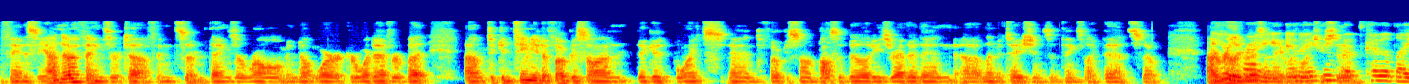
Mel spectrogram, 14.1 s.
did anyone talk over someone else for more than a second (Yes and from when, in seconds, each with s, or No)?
Yes, from 12.1 s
